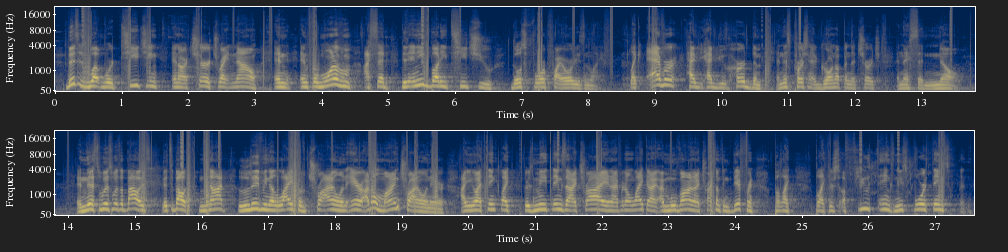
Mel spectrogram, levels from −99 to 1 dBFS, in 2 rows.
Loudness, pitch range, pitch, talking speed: -29 LUFS, 155-210 Hz, 180 Hz, 235 wpm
